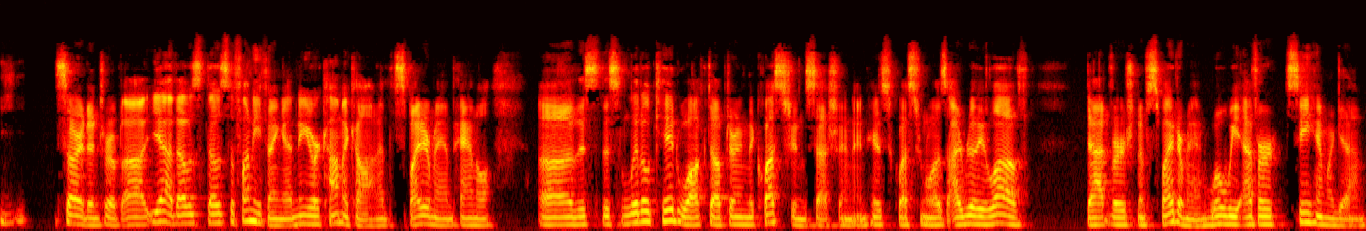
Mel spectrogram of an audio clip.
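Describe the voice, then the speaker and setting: The voice has a bright, sharp tone and a fairly quick pace. The recording is very clean with a silent background. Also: man, medium pitch for a man, ordinary pitch variation. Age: 20s. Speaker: comic book website writer. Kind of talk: casual chat.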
